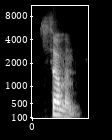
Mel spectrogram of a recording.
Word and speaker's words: solemn: scares not scars scares solemn solemn not swollen it's solemn square square it's not ski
